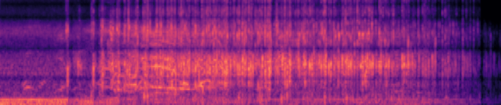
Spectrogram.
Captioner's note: applause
